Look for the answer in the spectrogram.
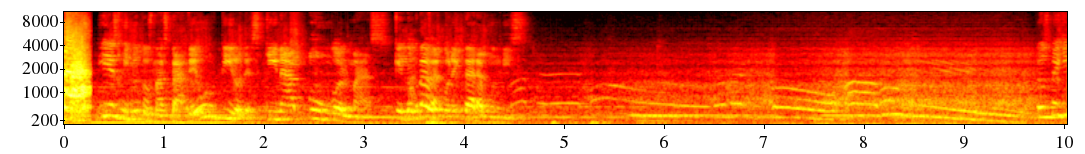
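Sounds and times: stadium crowd shouting: 0:00.0 - 0:00.3, 0:04.8 - 0:10.0.

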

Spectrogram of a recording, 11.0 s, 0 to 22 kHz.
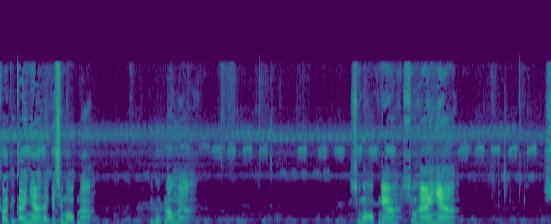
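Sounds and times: birds calling: 0:00.0 - 0:11.0
high insect chirp: 0:00.0 - 0:11.0.

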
